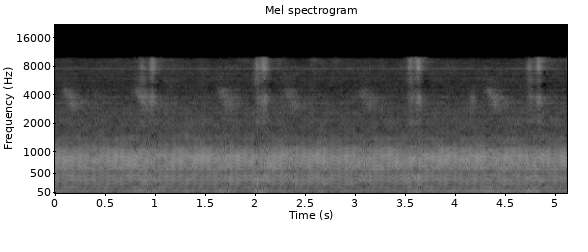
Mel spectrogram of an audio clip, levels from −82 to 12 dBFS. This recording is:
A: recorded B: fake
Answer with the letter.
B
